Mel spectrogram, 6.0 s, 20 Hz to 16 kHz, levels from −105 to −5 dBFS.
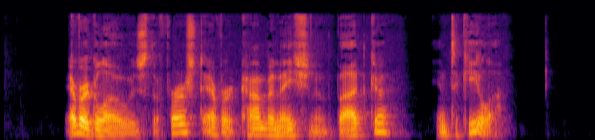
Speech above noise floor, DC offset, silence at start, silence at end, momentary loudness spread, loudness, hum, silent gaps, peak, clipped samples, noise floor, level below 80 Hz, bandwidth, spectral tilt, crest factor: over 63 dB; under 0.1%; 0.65 s; 0.95 s; 13 LU; -28 LUFS; none; none; -6 dBFS; under 0.1%; under -90 dBFS; -72 dBFS; 11.5 kHz; -5 dB/octave; 22 dB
